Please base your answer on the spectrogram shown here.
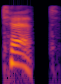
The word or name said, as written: Tet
